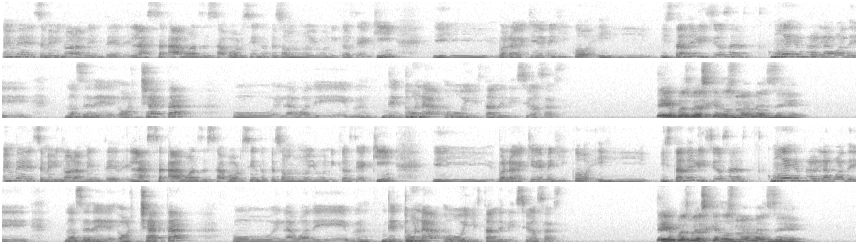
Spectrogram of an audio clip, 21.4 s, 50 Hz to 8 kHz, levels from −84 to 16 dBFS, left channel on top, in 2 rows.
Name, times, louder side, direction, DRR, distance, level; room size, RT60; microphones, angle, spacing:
voice 1, 0.0-9.3 9.6-17.6, right 2 dB, 65° right, 3 dB, 0.5 m, -37 dB
voice 2, 18.8-20.6, right 1 dB, 10° right, -2 dB, 0.5 m, -25 dB
2.6 x 2.1 x 2.8 m, 0.43 s
head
